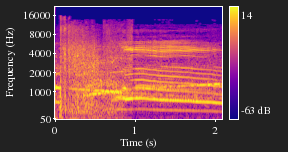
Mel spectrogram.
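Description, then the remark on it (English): A firework thrown by a crowd at a police patrol car during a street takeover in Texas goes off with a sharp bang, followed by a loud, shrill whistle that slowly drops in pitch over a steady wash of crowd noise. “Someone throws fireworks.”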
